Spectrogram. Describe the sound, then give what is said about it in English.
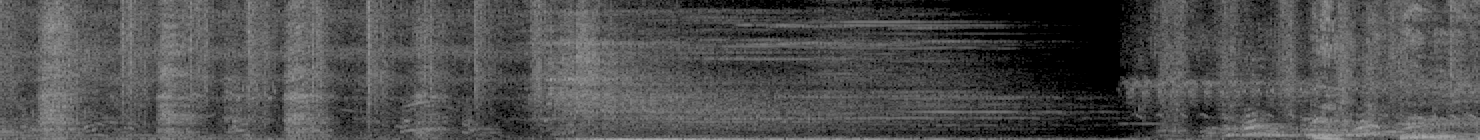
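A quick run of sharp barks from dogs fills the opening seconds, giving way to a deep rumbling roar before harsher, busier sounds return near the end. “Hold the dogs in check.”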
